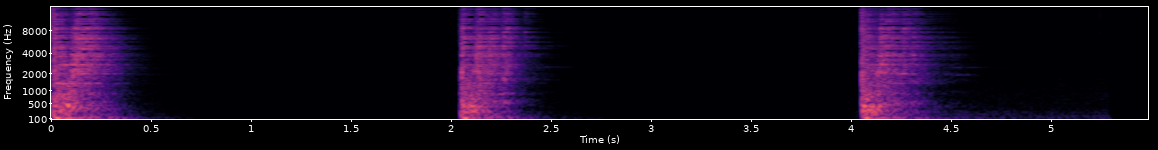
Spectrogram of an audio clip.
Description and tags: Hit on table
3 hits over a wooden kitchen table with dishes, glasses and cutlery on it. I forgot to properly clean and fade some undesirable background noise in the last one, sorry.
Gear: Zoom H6 with XY capsule
Thanks!
angry, dishes, glasses, hit, hit-on-table-with-dishes, kitchen, table-with-dishes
